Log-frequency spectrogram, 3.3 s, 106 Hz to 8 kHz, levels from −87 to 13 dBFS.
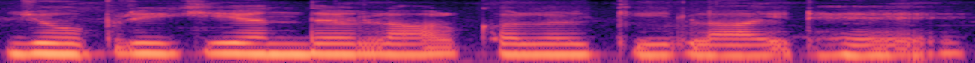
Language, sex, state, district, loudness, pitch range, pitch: Hindi, female, Arunachal Pradesh, Lower Dibang Valley, -16 LUFS, 190-205 Hz, 195 Hz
